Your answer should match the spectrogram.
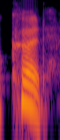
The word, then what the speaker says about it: could: And very important the L we do not pronounce the L. Okay. So could could I right in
